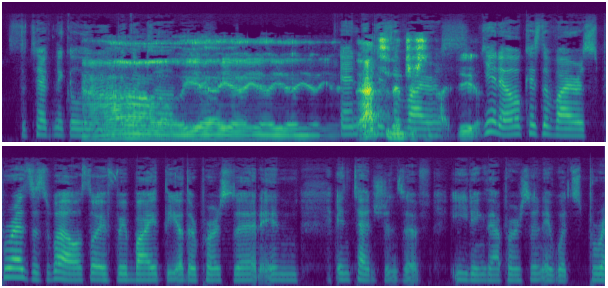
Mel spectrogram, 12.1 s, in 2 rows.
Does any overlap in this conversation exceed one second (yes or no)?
yes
